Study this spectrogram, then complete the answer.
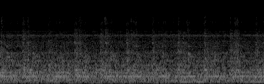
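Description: Sewing machine stitching a fabric face mask at regular speed, a steady continuous mechanical whir with a fine rapid needle patter, moderately quiet and uninterrupted, with no one talking.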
